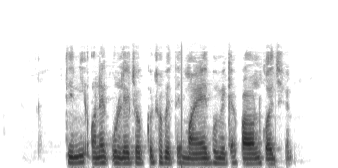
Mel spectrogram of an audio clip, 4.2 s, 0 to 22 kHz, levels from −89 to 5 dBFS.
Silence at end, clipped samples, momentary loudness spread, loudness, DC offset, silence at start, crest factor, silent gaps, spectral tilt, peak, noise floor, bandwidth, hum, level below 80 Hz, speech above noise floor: 0.6 s; under 0.1%; 7 LU; -18 LUFS; under 0.1%; 0.85 s; 16 dB; none; -8.5 dB/octave; -2 dBFS; -64 dBFS; 6.4 kHz; none; -54 dBFS; 47 dB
